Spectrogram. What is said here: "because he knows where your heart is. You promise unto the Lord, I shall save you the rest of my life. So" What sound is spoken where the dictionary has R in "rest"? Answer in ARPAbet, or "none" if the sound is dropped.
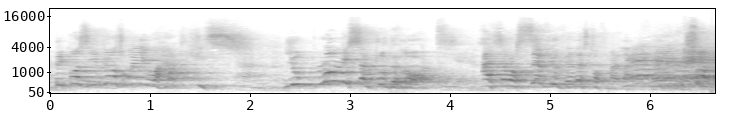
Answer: L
